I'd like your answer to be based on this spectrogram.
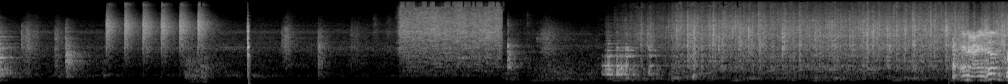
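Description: Asparagus spears cooking in a pan, with a few quick taps and clatters first, then a steady, fairly loud sizzling hiss that starts, breaks off and resumes, with no talking.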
